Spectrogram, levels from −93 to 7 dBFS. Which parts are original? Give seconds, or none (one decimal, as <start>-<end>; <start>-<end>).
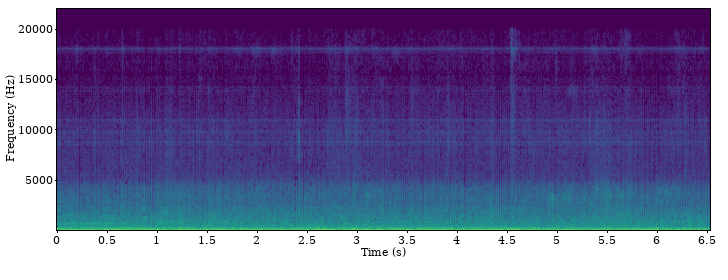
none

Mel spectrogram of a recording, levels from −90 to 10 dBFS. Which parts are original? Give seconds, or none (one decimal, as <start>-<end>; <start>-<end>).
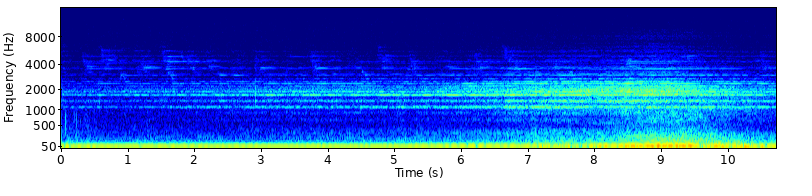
0.0-10.7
